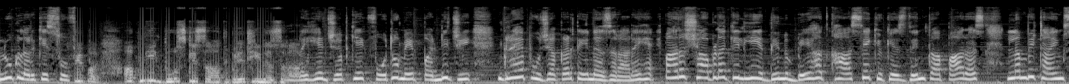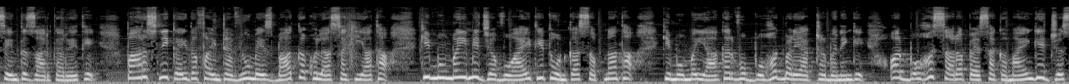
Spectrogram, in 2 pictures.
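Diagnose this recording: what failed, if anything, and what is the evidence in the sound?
Interleaved audio read as planar, from 0.75 to 3.00 s, a sample-format conversion fault. The sound drops an octave, doubled and choppy at 38.3 Hz. Each 26.12 ms block had its alternating left-right samples split into halves played at half speed.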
